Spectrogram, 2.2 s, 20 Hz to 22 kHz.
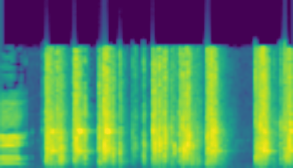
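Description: A crowd clapping hands together in unison in the 3-3-3-1 rhythm of a Japanese ippon-jime ceremonial hand-clap, sharp claps coming in quick groups.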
